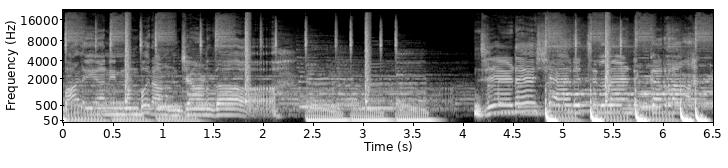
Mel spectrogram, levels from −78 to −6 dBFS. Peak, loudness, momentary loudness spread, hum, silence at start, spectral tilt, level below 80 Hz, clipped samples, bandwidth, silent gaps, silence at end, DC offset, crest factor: 0 dBFS; -14 LUFS; 9 LU; none; 0 s; -4.5 dB/octave; -16 dBFS; under 0.1%; over 20 kHz; none; 0 s; under 0.1%; 12 dB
